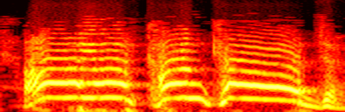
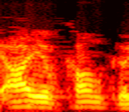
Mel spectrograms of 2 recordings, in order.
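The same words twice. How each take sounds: First: It is shouted at the top of the voice. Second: It is said calmly at normal volume. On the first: A triumphant proclamation like a herald's. The speaker calls it right. "He really shouted it out like a herald at the top of his voice" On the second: A plain, unremarkable statement. The speaker calls it wrong. "He just didn't say"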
